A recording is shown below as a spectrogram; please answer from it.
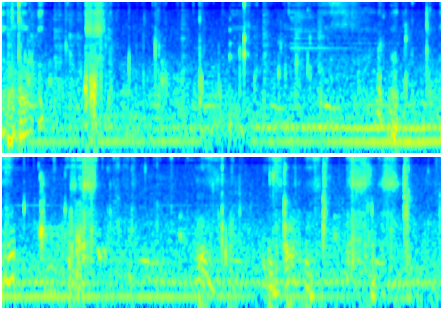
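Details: Lotte, a hungry female pug, making happy sounds while eating her meal indoors: rapid wet chewing clicks and snuffles repeated through the clip over a steady low electrical hum, with faint voices in the room.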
